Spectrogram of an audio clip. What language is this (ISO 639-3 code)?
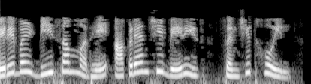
mar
